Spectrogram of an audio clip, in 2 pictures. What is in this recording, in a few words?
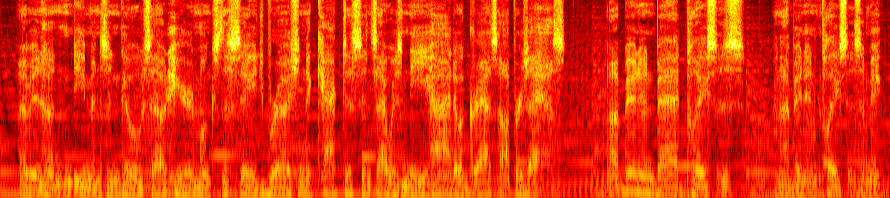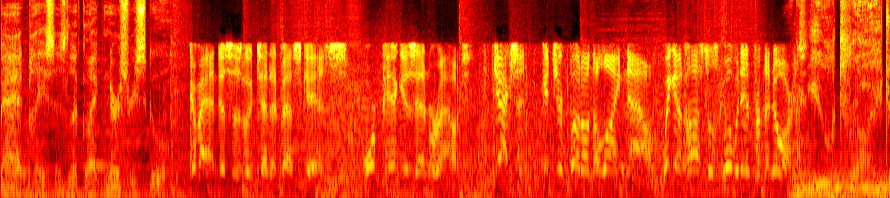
Video Game Characters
